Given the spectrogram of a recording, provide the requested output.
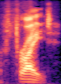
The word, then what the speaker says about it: Frith: a great portion of the frith or fright as the name was then and is still pronounced had formerly been a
